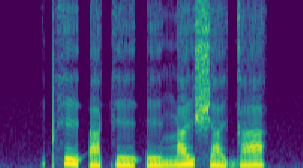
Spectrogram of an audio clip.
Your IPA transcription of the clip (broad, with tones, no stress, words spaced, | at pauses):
pʰe˦˨ɪ̯ʔä˨ ke˨ɪ̯ʔe˨ɪ̯ŋa˦ɪ̯ ʃa˨ɪ̯ɡä˦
